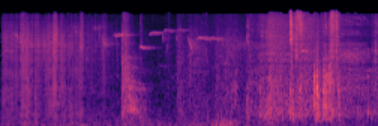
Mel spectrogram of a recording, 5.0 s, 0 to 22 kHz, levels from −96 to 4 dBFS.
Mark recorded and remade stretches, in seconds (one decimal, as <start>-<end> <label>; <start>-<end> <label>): 0.0-1.5 remade; 1.5-5.0 recorded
